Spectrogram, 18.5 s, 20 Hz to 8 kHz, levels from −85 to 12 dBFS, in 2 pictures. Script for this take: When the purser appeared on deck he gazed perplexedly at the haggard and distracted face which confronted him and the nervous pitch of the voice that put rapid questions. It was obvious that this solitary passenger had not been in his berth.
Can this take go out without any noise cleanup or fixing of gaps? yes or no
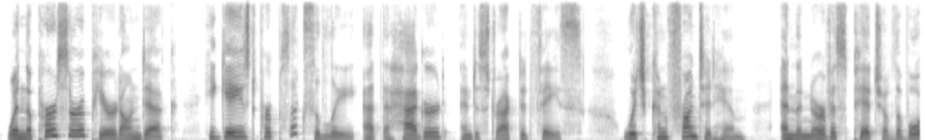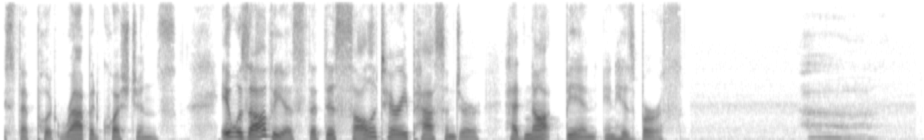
no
